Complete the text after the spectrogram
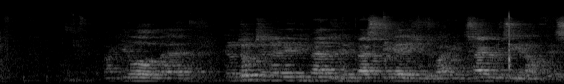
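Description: An elderly man speaks calmly into a microphone, reading out.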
